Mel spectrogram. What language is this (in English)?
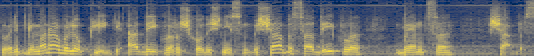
Russian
